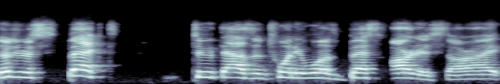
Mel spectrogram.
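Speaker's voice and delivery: high, sarcastic tone. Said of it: "That's sarcasm, by the way".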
